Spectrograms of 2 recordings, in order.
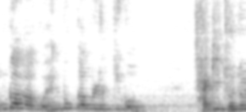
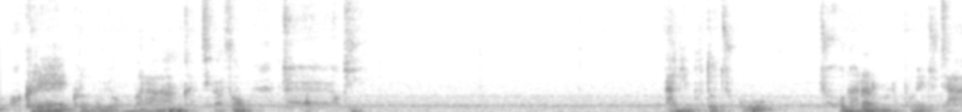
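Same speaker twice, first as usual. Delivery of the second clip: low, soft, slow comforting parent; warm empathy; 12 semitones lower, 14 dB quieter than usual. Acted. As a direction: tenderly agree to the child's request. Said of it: "마음주기 스타일이 있어". (낮고 느리게 다정히 달래며)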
